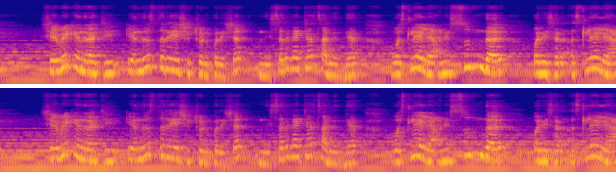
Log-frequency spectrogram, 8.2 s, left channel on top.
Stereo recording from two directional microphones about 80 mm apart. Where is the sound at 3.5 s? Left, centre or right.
Centre.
